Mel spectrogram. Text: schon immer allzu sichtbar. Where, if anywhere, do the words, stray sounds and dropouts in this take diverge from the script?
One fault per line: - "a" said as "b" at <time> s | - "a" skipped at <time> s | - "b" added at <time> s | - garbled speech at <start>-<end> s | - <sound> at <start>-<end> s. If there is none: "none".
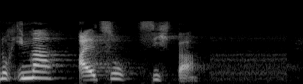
- "schon" said as "noch" at 0.0 s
